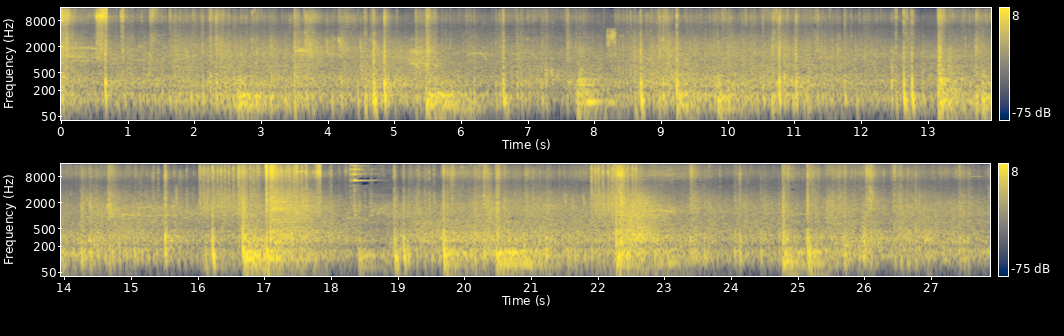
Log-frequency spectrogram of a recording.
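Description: Gunshots crack repeatedly nearby.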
